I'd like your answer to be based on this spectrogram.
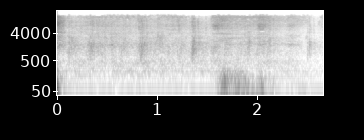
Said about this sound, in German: aber gleich einen herzlichen Applaus.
